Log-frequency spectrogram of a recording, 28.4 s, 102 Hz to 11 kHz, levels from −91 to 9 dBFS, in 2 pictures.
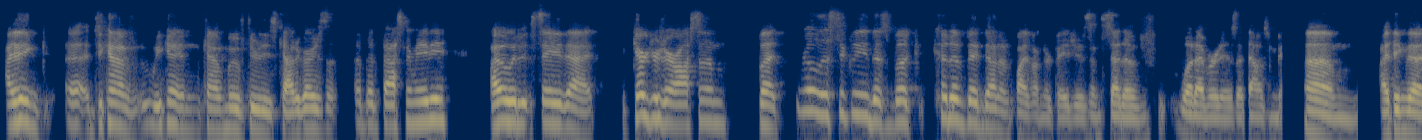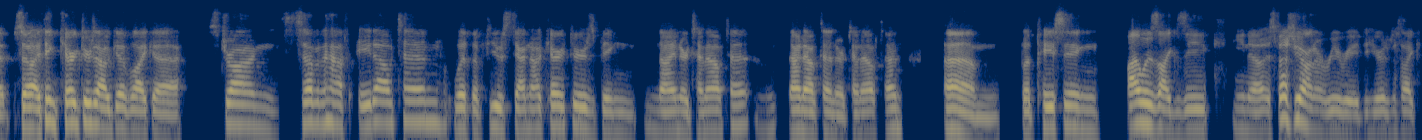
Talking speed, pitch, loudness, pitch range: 220 wpm, 155 Hz, -28 LUFS, 135-180 Hz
